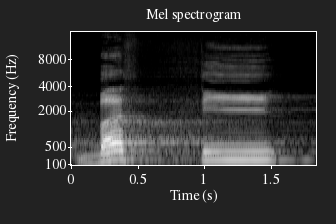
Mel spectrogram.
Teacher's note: If you say bath and then thi, that's incorrect. You can't say bath, thi. The sound has to be held together. Bathi. So your tongue will remain underneath the bottom of the front 2 teeth. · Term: shadda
